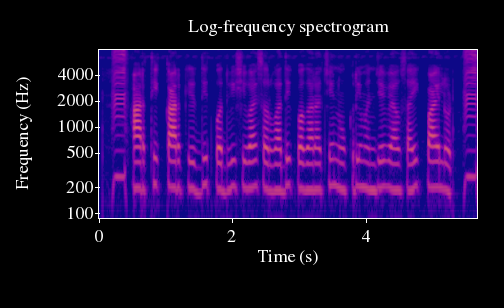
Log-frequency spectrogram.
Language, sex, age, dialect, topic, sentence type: Marathi, female, 25-30, Varhadi, banking, statement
